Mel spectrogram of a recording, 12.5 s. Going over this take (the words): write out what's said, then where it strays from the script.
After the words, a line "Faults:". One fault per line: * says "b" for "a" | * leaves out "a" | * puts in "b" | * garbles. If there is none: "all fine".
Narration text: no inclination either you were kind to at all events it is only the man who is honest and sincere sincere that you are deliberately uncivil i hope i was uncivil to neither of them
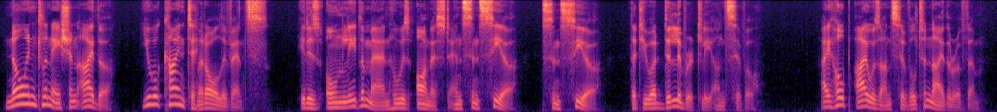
no inclination either you were kind to at all events it is only the man who is honest and sincere sincere that you are deliberately uncivil i hope i was uncivil to neither of them
Faults:
all fine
